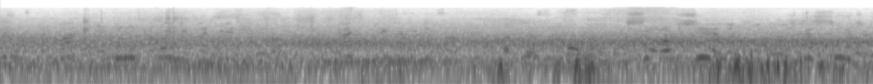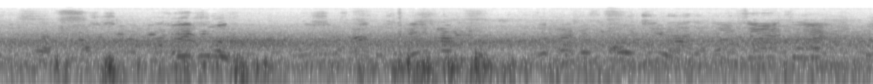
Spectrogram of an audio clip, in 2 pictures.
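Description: Wind blows steadily across an open outdoor space.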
